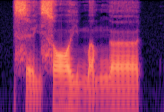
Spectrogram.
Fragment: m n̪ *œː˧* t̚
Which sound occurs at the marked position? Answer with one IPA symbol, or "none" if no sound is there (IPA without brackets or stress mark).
œː˧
